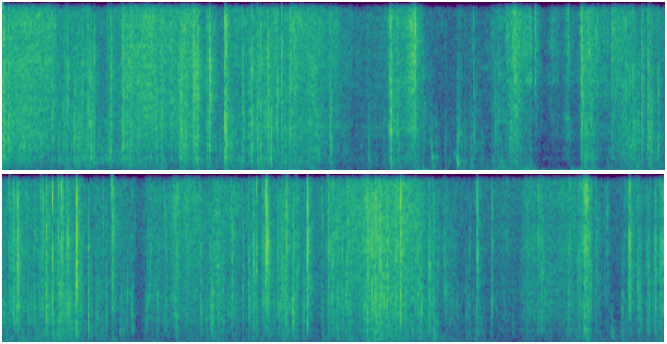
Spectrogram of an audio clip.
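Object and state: Crinkled newspaper sheets.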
